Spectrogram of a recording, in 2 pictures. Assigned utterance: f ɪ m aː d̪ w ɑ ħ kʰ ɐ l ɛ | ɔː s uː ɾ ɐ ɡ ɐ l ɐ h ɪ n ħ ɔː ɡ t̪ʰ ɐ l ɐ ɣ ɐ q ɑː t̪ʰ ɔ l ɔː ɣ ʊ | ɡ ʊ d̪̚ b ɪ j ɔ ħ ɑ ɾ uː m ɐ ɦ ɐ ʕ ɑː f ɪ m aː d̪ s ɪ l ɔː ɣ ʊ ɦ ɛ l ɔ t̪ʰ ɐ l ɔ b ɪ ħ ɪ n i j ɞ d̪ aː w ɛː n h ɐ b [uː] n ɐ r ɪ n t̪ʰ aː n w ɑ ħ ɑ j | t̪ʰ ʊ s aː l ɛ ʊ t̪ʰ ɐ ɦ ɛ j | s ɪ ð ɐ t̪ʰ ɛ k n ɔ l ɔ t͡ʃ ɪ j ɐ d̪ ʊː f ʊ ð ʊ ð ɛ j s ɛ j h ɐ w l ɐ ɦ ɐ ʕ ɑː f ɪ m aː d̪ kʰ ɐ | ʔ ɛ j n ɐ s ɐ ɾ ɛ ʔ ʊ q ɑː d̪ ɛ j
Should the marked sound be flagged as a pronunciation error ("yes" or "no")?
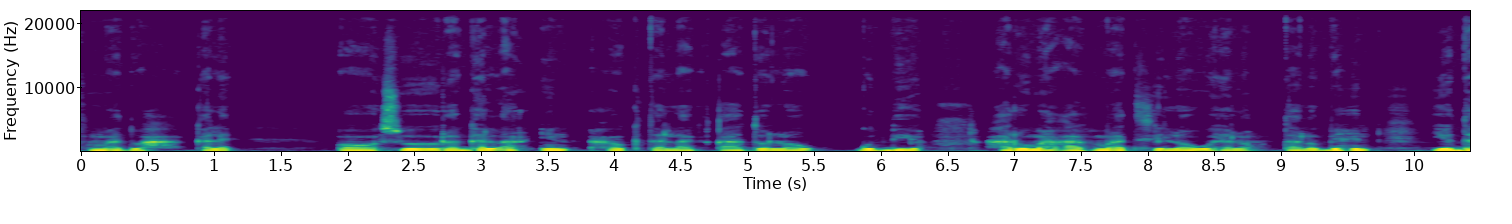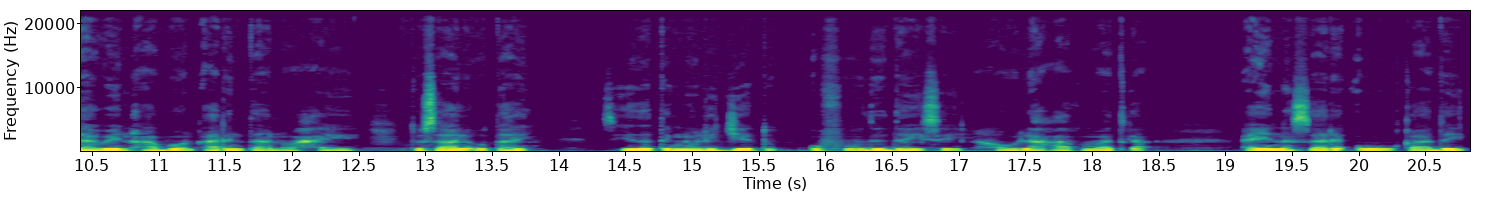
yes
